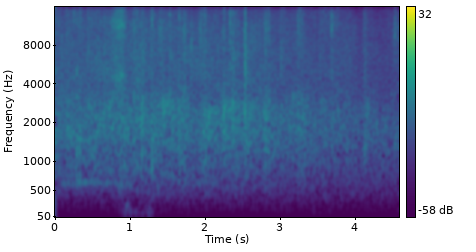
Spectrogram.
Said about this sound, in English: Give the Lord a hand clap of praise for that.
